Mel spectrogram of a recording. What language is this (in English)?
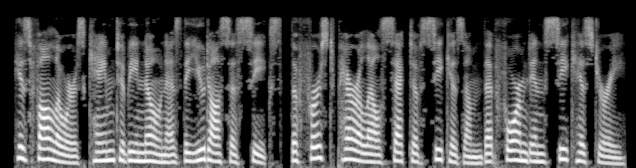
English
